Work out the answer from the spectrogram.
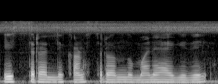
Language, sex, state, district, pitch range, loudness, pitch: Kannada, male, Karnataka, Koppal, 110-115 Hz, -17 LUFS, 110 Hz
